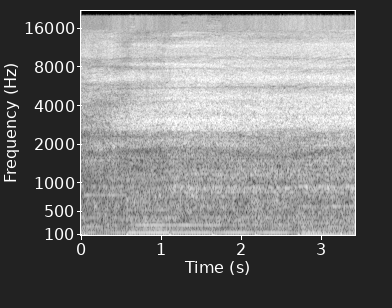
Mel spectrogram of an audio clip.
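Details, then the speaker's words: Bevelling occlusal preparations on upper teeth #14 and #15 of a 52-year-old patient with a football-shaped diamond bur: steady high-pitched hissing whine of a high-speed dental handpiece, with a low rhythmic hum underneath. "generally use a diamond bur to place my bevels onto my restoration to my preparations and i usually use either a fluted diamond or in this case i'm using a football shaped diamond just because it's going to allow me better access to the preparation"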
